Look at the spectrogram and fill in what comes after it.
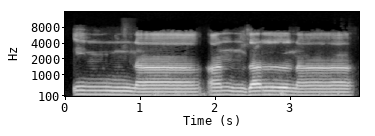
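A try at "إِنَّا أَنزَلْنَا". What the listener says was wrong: এখানে একটু বেশি টান করে মাদের পরে দ্বিতীয় শব্দের মাথায় হামজা এসেছে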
